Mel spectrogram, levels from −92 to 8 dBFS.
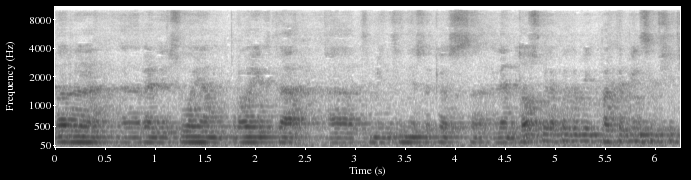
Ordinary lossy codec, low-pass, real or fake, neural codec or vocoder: AAC, 32 kbps; 9.9 kHz; fake; autoencoder, 48 kHz, 128 numbers a frame, DAC-VAE, trained on Japanese speech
